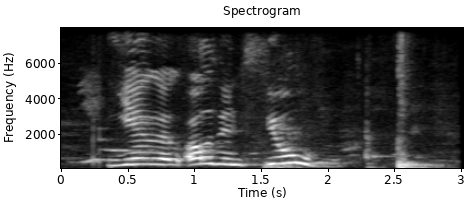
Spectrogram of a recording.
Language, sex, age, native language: Icelandic, male, 8, Icelandic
